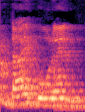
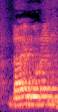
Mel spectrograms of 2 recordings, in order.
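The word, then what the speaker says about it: diborane: हम बोलते हैं उसको डाइबोरेन। क्या? डाइबोरेन। बहुत फर्क है इसमें। इसकी स्पेलिंग होती है BORON और इसकी होती है BORAN। डाइबोरेन पढ़ते हैं इसको पढ़ते हैं बोरॉन।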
